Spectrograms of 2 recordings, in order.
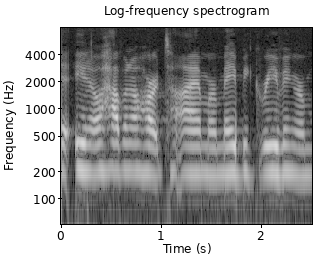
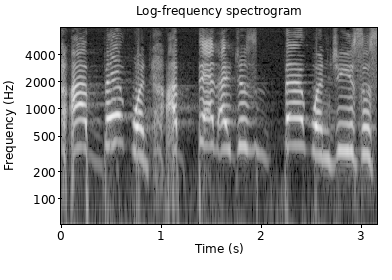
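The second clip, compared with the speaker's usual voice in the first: raised, higher-pitched sermon delivery; impassioned preaching; 5 semitones higher, 7 dB louder than usual. Acted. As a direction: preach it urgently to the whole room. Preaches at full force.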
